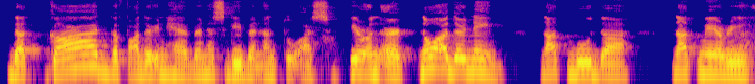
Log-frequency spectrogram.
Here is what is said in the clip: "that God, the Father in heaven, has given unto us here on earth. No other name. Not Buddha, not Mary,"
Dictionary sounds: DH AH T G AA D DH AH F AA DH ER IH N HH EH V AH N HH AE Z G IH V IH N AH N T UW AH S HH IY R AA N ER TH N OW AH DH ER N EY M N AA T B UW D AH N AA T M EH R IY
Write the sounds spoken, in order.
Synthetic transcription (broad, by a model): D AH T G AA D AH F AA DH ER IH N HH EH V AH N HH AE S G IH V IH N AH N T UW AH S HH IY R AA N ER T N OW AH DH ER N EY M N AA T B UW D AH N AA T M EH R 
